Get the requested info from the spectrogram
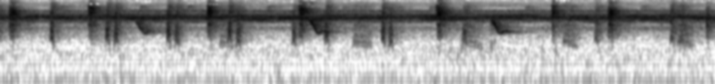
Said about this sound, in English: Not far down the road, I discover several brown thrashers giving harsh notes and whistles in the dim light of dusk.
